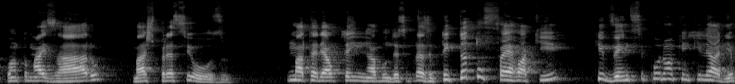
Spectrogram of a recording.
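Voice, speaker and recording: A middle-aged male preacher with a Paraíba accent and a fairly high voice. He tells homely stories with playful asides. He hammers his points home through emphatic repetition. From Paraíba, Brazil. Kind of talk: church talk with Bible reading.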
